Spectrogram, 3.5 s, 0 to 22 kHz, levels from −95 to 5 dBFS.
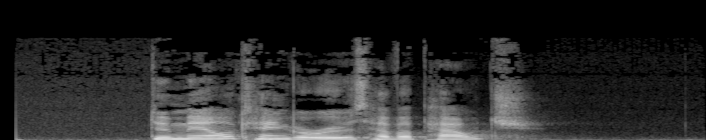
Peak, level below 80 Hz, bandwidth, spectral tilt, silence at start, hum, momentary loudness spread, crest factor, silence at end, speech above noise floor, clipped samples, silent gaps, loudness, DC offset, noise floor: -4 dBFS; -32 dBFS; 15.5 kHz; -5 dB/octave; 0.1 s; none; 10 LU; 16 dB; 0.9 s; 39 dB; under 0.1%; none; -18 LUFS; under 0.1%; -56 dBFS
